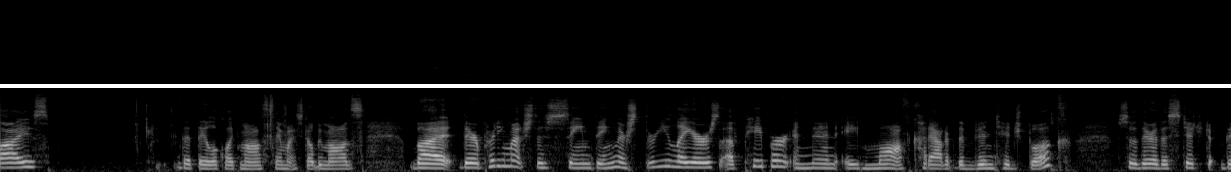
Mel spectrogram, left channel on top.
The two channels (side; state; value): left; silent; 56 dB below the other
